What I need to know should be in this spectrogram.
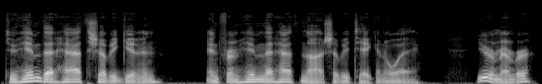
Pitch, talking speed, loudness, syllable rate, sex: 100 Hz, 210 wpm, -19 LUFS, 5.5 syllables/s, male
